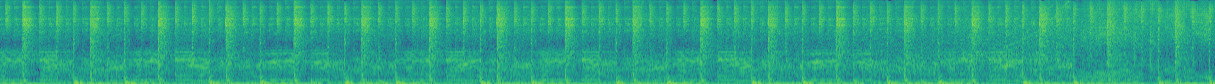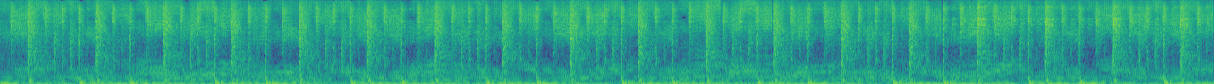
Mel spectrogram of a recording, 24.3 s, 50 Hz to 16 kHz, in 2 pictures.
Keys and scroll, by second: 4.9-6.0 typing, 7.5 Return, 10.6 space, 14.5 ctrl+g, 16.1 p, 20.4 shift+space, 22.4 s.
